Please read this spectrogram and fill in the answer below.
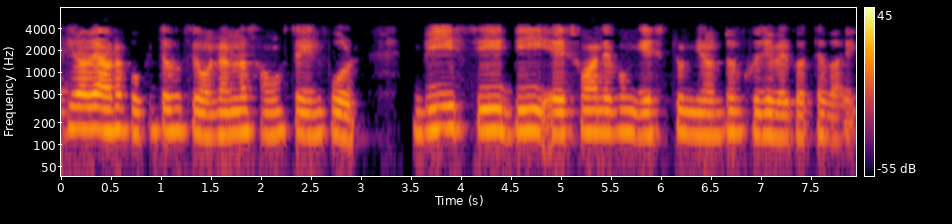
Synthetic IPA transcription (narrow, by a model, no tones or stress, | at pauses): ɛkibʱaβeamɾapokɾit̪obʱokʰːeonːanːoʃɔmost̪oimpoɾʈ | bisiɖieswaneboŋesʈuniɾont̪ɾonkʰud͡ʑebeɾkoɾt̪epa̰ɾḭ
